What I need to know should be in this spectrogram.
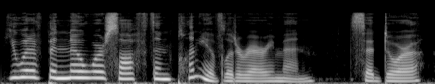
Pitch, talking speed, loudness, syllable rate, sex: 220 Hz, 195 wpm, -15 LUFS, 5.1 syllables/s, female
